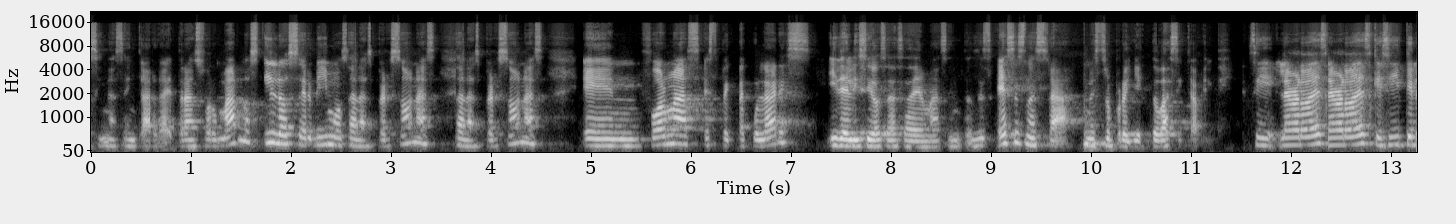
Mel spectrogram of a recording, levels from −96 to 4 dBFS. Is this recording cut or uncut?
cut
